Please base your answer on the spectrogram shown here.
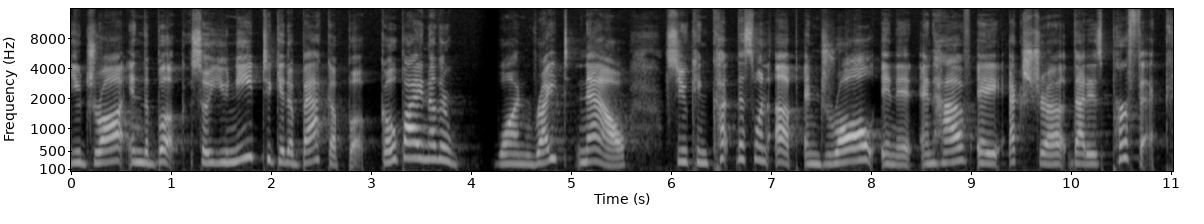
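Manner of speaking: ordinary talk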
